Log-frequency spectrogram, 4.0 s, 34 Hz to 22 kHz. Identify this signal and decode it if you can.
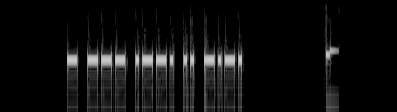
Morse code, heard as a keyed tone, about 36 wpm, 700 Hz. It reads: TOPIC
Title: Sentences from Top 1200 Words - New Word Drill Alt - 35wpm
